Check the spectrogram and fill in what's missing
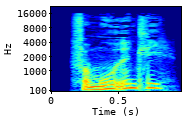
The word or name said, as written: formodentlig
